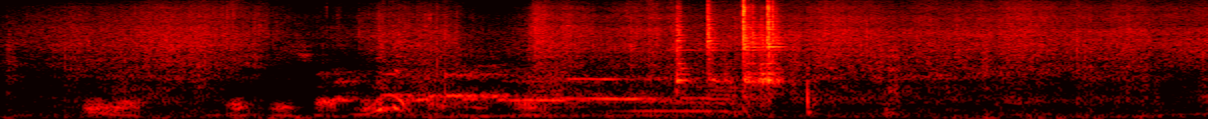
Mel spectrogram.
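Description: A quick cluster of sharp knocks a little past the middle: a machete chopping a cassava stem into pieces for planting. A steady hiss runs underneath.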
